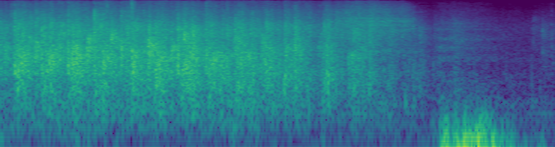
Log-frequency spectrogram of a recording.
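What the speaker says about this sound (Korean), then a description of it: "박수로 한번 쳐야 되는데." An audience claps at a Buddhist meditation talk, a dense burst of applause that fades over about four seconds, followed by a short low thump.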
